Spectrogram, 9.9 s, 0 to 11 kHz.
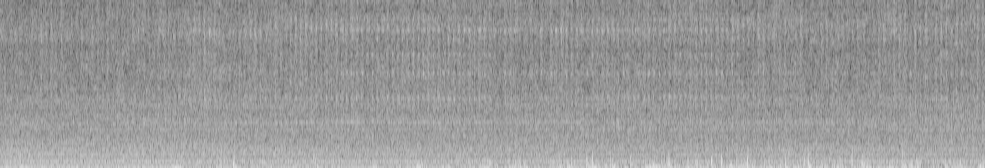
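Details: Nissan 300ZX Z32 at idle a week after a timing belt replacement: faint, continuous, dry light grinding, only at idle and unchanged with acceleration; caused by a loose timing cover bolt bushing, since fixed.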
